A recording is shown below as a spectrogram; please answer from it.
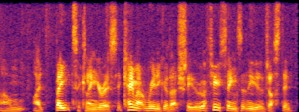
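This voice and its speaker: A man's voice: mid-range voice, fast talker, warm tone. A man, a home baker explaining his recipe to camera in a loose, thinking-aloud way with plenty of ums.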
